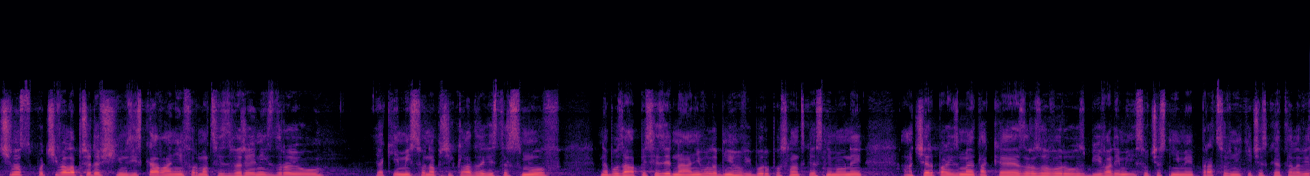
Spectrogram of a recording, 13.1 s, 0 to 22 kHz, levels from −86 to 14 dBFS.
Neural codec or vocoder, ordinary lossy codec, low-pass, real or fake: none; Opus, 24 kbps; 10.8 kHz; real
